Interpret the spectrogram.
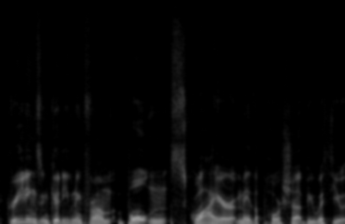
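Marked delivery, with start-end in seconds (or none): none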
